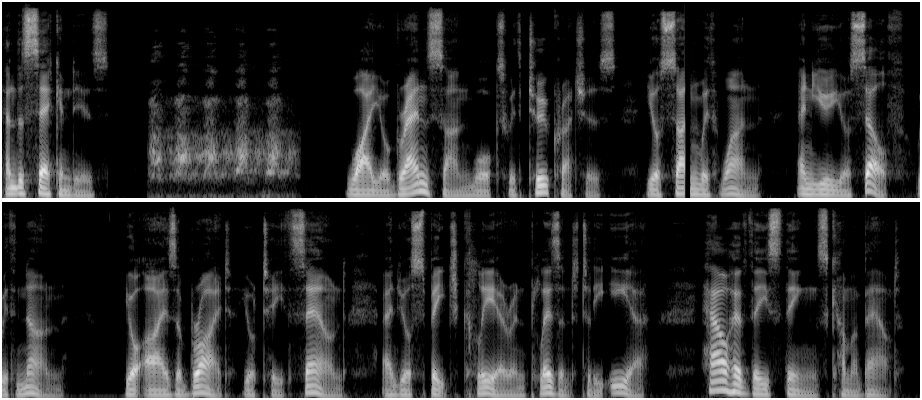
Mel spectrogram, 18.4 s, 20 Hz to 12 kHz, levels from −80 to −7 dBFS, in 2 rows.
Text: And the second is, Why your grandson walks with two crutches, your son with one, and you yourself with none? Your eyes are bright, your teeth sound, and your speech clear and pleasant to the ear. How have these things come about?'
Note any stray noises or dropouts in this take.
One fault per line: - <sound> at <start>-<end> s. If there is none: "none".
- bark at 1.4-3.0 s
- dropout at 6.8-6.9 s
